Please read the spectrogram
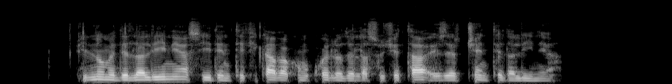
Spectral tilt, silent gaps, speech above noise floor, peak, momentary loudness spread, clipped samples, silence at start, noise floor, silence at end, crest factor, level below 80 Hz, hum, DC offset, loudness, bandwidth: -6 dB/octave; none; over 71 dB; -2 dBFS; 10 LU; under 0.1%; 0.8 s; under -90 dBFS; 1.15 s; 18 dB; -70 dBFS; none; under 0.1%; -19 LUFS; 8 kHz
